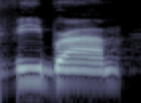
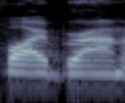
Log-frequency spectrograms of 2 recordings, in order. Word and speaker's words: Vibram: Finger kso shoes and that is V Bram and not Vibram as apparently I have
